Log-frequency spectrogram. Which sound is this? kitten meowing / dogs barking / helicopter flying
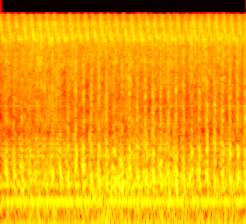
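helicopter flying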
